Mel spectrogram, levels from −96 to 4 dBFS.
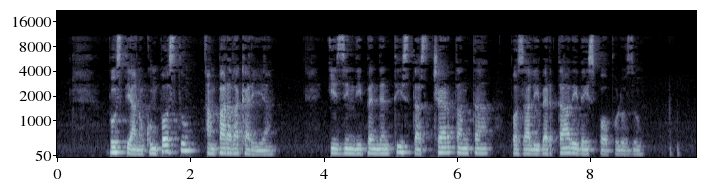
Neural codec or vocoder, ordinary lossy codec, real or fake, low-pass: none; MP3, 96 kbps; real; 10.8 kHz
